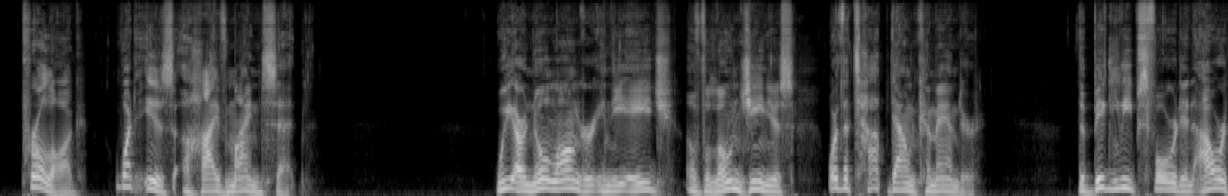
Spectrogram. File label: Audiobook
